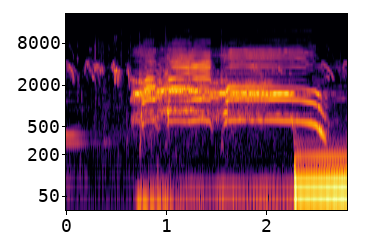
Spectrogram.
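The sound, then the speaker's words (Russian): A rooster crows once, loud, a long sustained call that bends downward at the end, followed by music starting up. “Пинку держит ровно Петя петушок. Гордо поднят кверху гребешок. Важно он шагает по два по двору и поет вот так.”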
